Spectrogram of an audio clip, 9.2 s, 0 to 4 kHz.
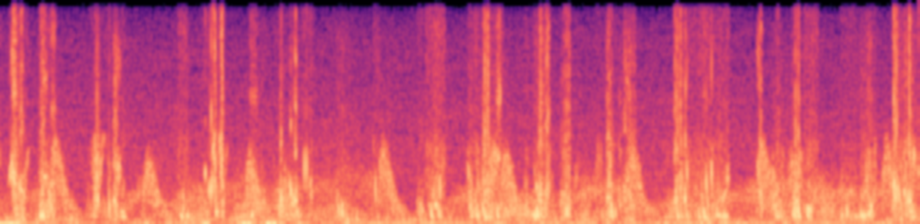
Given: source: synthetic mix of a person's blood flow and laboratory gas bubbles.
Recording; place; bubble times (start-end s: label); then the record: Doppler ultrasound of blood flow; subclavian vein
0.00-0.04 s: bubbles
0.09-0.32 s: bubbles
0.39-0.59 s: bubbles
0.92-1.29 s: bubbles
1.79-1.93 s: bubbles
2.03-2.30 s: bubbles
2.50-2.69 s: bubbles
2.75-3.17 s: bubbles
3.36-3.52 s: bubbles
3.74-3.81 s: bubbles
4.18-4.49 s: bubbles
4.68-5.14 s: bubbles
5.25-5.81 s: bubbles
5.97-6.40 s: bubbles
6.74-7.33 s: bubbles
7.58-7.67 s: bubbles
7.72-8.21 s: bubbles
8.43-8.80 s: bubbles
8.91-9.21 s: bubbles
From the record:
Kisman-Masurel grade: 243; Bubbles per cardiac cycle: several, 3 to 8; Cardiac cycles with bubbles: 100%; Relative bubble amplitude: loud (0.450 to 0.775); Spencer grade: 3 (all of the cardiac periods contain showers or single bubble signals, but not dominating or overriding the cardiac motion signals); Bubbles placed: anywhere in the cardiac cycle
